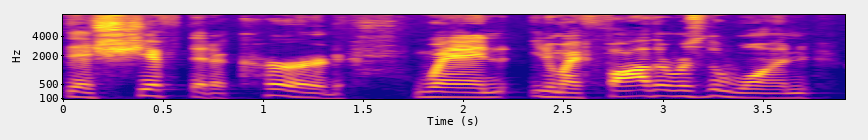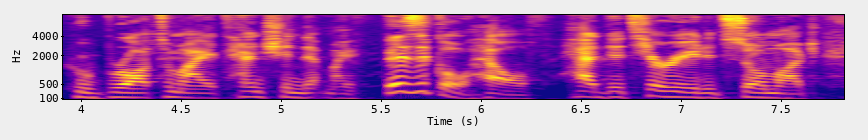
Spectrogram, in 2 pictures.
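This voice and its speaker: A man talks at a fairly quick pace in an energetic tone. His pitch variation is ordinary, over a quiet background. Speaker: fitness TV host. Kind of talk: TV fitness show. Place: studio. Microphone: lapel.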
